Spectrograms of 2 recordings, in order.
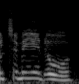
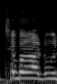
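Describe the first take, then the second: First: Tomato with an ay, tuh-MAY-doh, quieter; American tomato. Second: Tomato with a long ah, toh-MAH-toh; British tomato. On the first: Mother contrasts tomato, American pronunciation. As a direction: switch tomato to the American vowel. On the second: Mother shows how she says tomato, British way. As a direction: say Tomato the English way. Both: Shown as a demonstration. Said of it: "How do you say tomato".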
